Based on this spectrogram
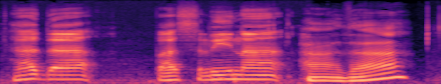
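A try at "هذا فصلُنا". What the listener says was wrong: Hada Hada fasluna ya. Kalau tidak ada huruf jar, maka tidak perlu dibaca kasroh. Hada fasluna.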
